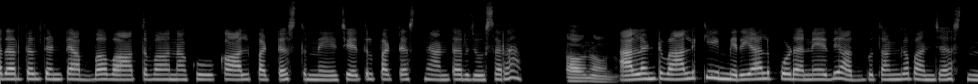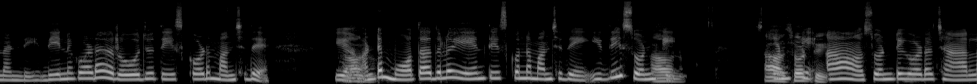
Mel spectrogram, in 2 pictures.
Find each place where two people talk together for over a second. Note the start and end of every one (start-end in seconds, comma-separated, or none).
none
